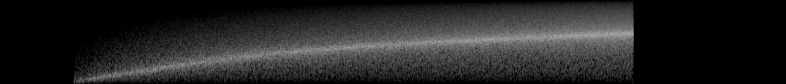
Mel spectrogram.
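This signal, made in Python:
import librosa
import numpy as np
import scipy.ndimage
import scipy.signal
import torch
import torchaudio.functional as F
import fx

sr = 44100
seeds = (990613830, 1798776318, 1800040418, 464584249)

y = fx.riser_noise(sr, seeds[0], length_s=5.59, colour='white', kind='bandpass', start_hz=130.0, end_hz=4200.0, q=6.9, swell_db=12.5, law='linear')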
